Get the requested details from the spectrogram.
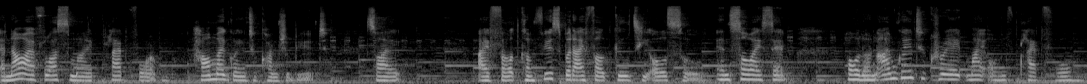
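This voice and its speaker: A woman talks at a moderate pace. Clear music can be heard behind her. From Sydney, Australia (until 14), Indonesian family. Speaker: university lecturer, English teacher. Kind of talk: interview answer. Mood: reflective, earnest. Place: home room. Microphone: lapel.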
